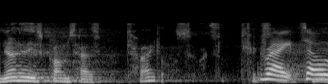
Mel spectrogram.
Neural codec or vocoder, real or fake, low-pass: none; real; 7.2 kHz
